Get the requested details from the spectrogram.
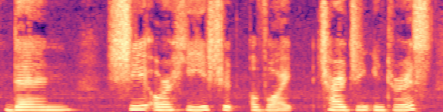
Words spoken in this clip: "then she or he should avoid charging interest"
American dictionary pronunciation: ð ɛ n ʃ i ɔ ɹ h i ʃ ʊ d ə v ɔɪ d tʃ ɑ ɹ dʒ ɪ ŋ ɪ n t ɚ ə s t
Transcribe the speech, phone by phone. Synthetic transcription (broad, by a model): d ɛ n ʃ i ɔ ɹ h i ʃ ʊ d ə v ɔɪ d tʃ ɑ ɹ dʒ ɪ ŋ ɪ n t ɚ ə s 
